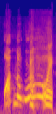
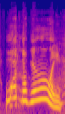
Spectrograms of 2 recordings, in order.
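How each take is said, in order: First: High-pitched astonished What in the world; amazed high exclaim. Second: Said in the usual way. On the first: Retold or imitated. Her daily reaction to her luck, high and amazed. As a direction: squeal What in the world with disbelief. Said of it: "every day I go". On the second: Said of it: "I wrote a book that's called What in the World".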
